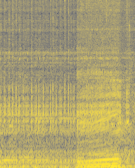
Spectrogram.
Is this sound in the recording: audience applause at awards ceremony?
no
